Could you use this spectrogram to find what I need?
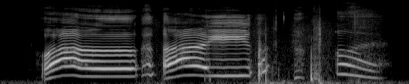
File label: FEMALE Emotion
